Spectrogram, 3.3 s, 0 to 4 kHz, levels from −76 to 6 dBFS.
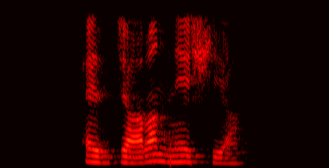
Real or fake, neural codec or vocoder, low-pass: real; none; 3.6 kHz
